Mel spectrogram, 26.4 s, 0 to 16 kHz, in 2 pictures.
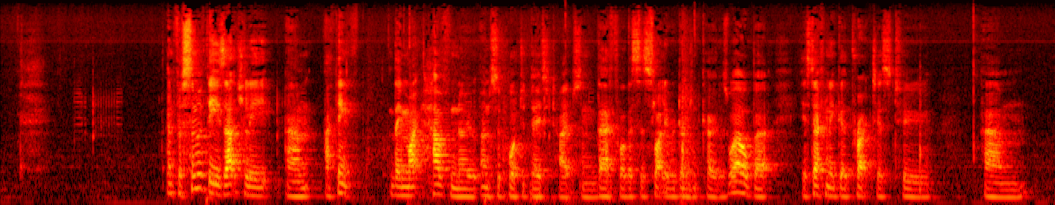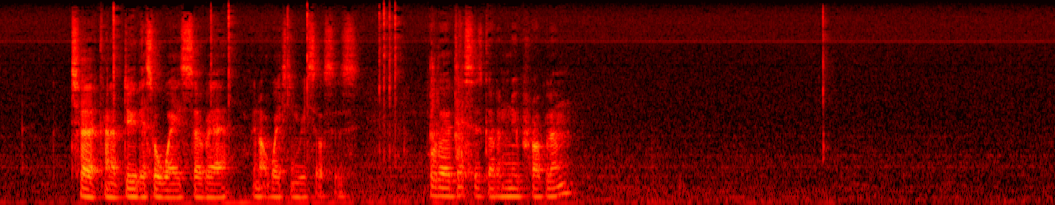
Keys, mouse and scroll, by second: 2.5 scroll up 2, 12.2-14.8 drag, 15.8 click, 16.7 click, 17.9 click, 18.6 scroll down 2, 23.4-26.3 drag.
